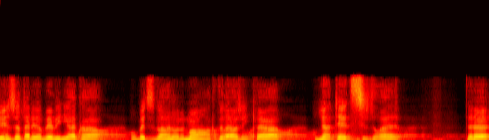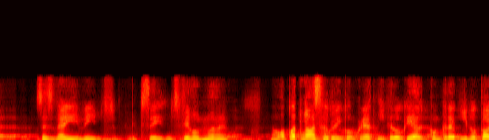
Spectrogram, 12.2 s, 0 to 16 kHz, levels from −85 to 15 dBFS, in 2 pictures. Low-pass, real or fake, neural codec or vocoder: 7.2 kHz; fake; codec, 16 kHz, 0.5 kbps, FreqCodec, larger model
